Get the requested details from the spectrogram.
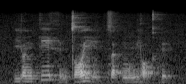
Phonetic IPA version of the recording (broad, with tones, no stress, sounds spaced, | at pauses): j ɵ˧ n k iː˥ h ɪ˨˩ ŋ t̪ ɔː˨˥ j iː˨ t̚ t͡s ɐ˨ k̚ m ʊ˨˥ ŋ j ɔː˨˩ kʰ ɪ˧ k̚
